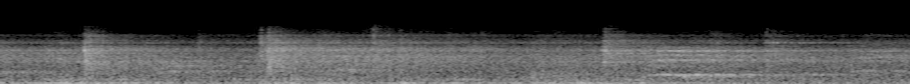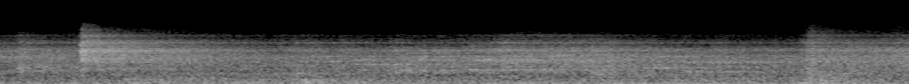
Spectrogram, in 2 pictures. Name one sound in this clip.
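Skate blades scrape and carve across the ice.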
